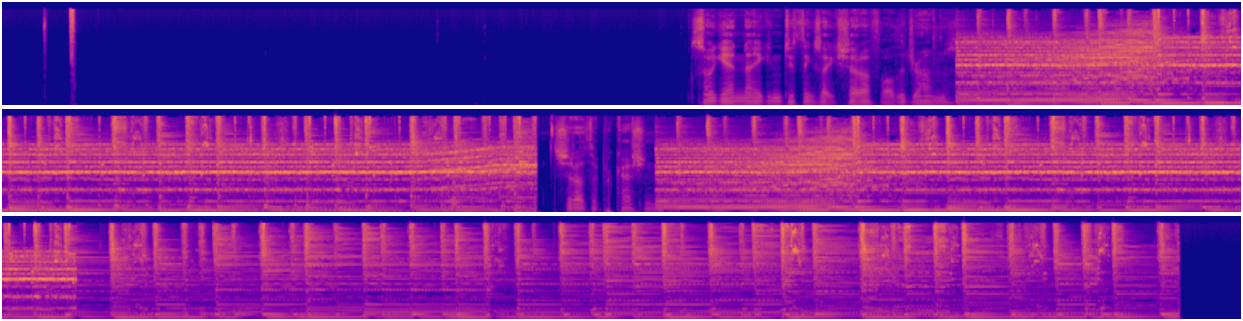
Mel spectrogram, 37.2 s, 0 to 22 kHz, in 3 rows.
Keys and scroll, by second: 9.2 space, 17.4 space, 18.6 space.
